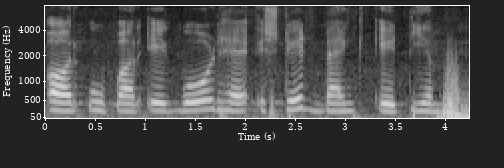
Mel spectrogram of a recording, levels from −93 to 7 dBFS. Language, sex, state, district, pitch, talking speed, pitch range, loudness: Hindi, female, Madhya Pradesh, Dhar, 210 Hz, 125 wpm, 205-225 Hz, -19 LUFS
